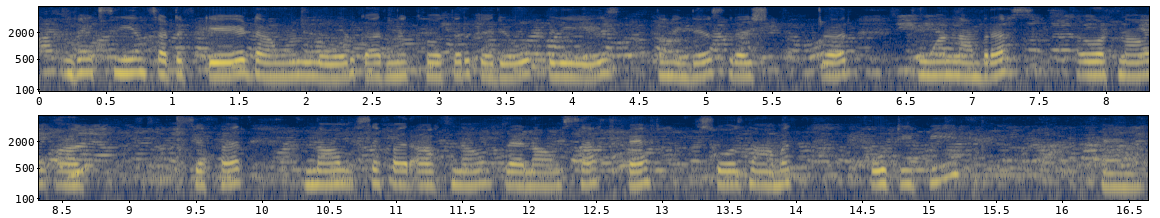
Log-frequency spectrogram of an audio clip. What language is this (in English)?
Kashmiri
